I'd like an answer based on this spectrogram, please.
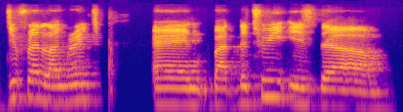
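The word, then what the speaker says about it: Twi: w i twe that is how the Americans pronounce it twe but we pronounce it as twe okay so that is the most popular language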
